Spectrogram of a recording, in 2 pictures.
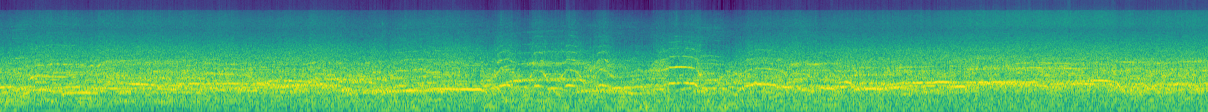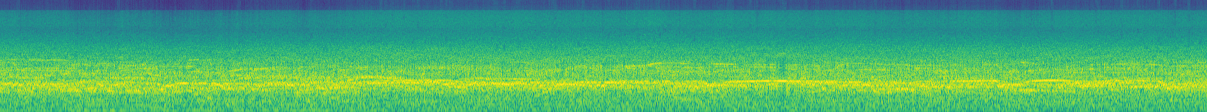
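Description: A crowd of young men shouts and cheers loudly close by.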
